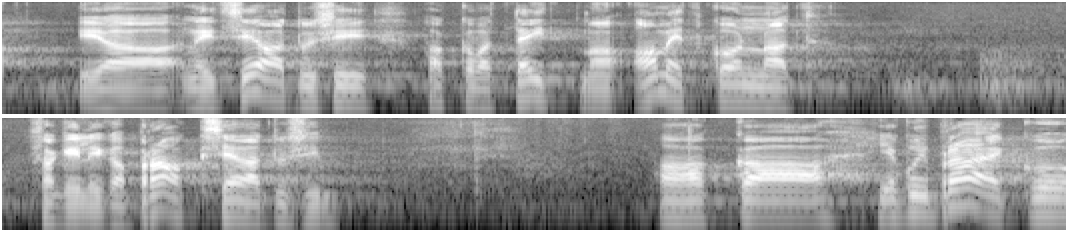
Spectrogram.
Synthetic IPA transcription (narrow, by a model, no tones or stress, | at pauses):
jɑne̞jd̪se̞ɑd̪̥usihɑkːɑvɑd̪̥̚t̪æjt̪ˑmɑ̰ʔɑme̞t̪ˑko̞nːɑd̪̥ | sɑɡ̥e̞liɡ̥ɑprɑːkːˑse̞ɑd̪̥usi | ɑɡ̥ɑjɑkujprɑe̞ɡ̥u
